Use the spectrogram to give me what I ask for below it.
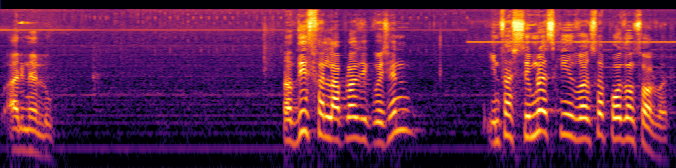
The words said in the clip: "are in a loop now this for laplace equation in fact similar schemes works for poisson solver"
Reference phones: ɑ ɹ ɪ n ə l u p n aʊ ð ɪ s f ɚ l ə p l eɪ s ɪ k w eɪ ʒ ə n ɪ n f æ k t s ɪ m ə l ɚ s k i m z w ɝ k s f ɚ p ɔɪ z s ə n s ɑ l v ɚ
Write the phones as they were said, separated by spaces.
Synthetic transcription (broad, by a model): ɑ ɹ ɪ n ə l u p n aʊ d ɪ s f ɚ l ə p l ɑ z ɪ k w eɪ ʃ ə n ɪ n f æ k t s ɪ m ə l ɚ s k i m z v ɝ s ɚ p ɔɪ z ə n s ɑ l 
